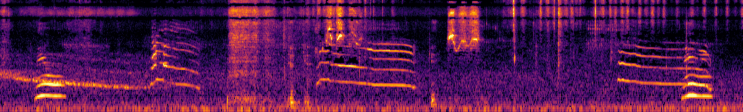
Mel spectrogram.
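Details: Little stray cat on the street after being given water, giving several drawn-out meows, some falling in pitch, spaced a few seconds apart, with low outdoor rumble and brief clatter between calls.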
